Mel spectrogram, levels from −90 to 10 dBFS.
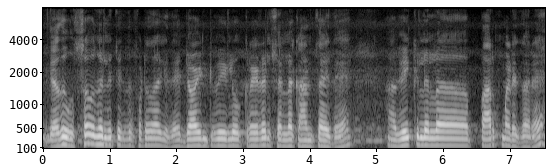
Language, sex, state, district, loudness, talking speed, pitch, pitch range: Kannada, male, Karnataka, Dakshina Kannada, -15 LUFS, 120 wpm, 140 Hz, 135-150 Hz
